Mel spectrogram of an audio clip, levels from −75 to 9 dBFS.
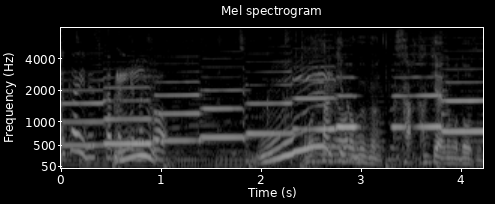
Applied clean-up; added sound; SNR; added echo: none; Wind instrument, woodwind instrument; -2 dB; none.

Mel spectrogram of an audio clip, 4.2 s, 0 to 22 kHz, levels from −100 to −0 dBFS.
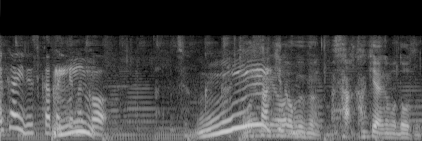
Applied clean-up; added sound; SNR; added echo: none; none; none; none.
